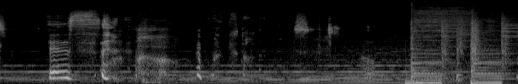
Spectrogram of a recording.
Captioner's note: whispering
